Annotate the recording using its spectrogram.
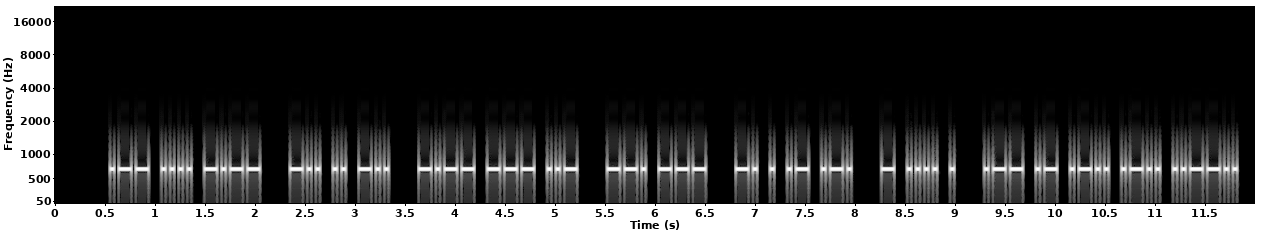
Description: Morse code, heard as a keyed tone, about 28 wpm, 700 Hz. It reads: WHY DID YOU GO NEAR THE WALL?
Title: Sentences from Top 1100 Words 28wpm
